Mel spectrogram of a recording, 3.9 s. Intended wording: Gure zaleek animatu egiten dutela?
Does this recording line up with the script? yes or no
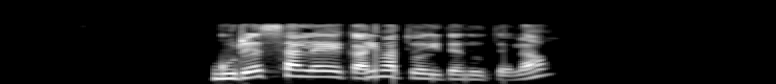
yes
